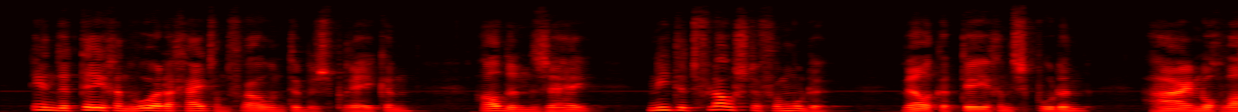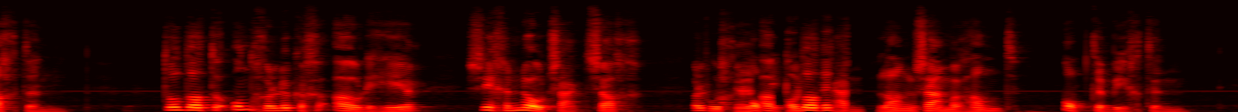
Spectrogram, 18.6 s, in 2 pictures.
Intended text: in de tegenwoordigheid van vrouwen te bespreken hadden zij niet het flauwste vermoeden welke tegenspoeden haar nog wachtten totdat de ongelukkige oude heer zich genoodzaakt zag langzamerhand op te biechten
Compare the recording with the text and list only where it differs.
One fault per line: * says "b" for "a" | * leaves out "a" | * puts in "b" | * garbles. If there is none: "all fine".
* garbles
